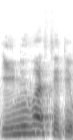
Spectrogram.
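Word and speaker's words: university: जाएगा ठीक है ना इसका उच्चारण करिए क्या हो जाता है यूनिवर्सिटी बोलते हैं यूनिवर्सिटी देख रहे हैं ना यू आ रहा यू यानी य आ रहा है य तो य क्या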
